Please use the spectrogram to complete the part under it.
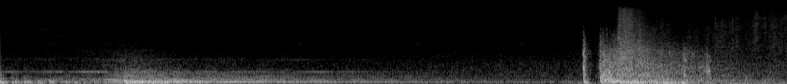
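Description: A castle gun at Edinburgh Castle fires a single loud blast, a sharp crack bursting into a roaring boom that slowly dies away. A quieter stretch of low background rumble comes before it.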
